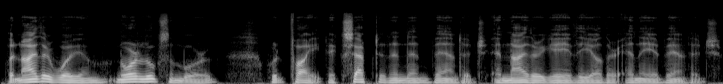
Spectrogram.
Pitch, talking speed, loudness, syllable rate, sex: 90 Hz, 150 wpm, -20 LUFS, 5.0 syllables/s, male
